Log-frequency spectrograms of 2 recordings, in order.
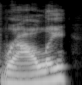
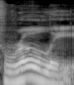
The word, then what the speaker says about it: Rowley: relly which I found out that's how you pronounce his last name I always thought it was Rowley but it is Jeff roelly and the reason why I know this is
